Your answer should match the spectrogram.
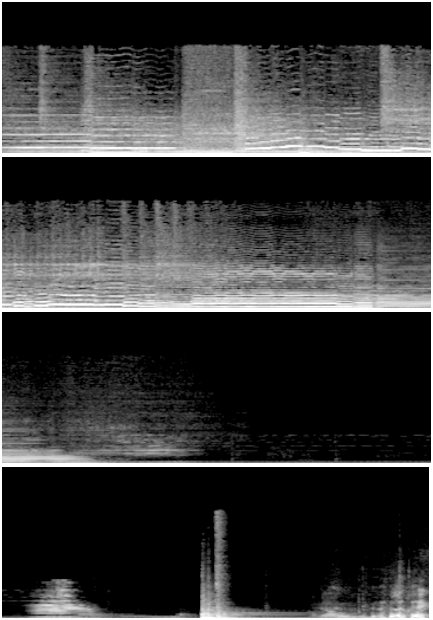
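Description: Small jazz group playing: a soprano saxophone plays a phrase of long held notes over a drum kit, with a low sustained note underneath. The phrase dies away about ten seconds in, leaving only faint sound, and a short loud sound comes in just before the end.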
